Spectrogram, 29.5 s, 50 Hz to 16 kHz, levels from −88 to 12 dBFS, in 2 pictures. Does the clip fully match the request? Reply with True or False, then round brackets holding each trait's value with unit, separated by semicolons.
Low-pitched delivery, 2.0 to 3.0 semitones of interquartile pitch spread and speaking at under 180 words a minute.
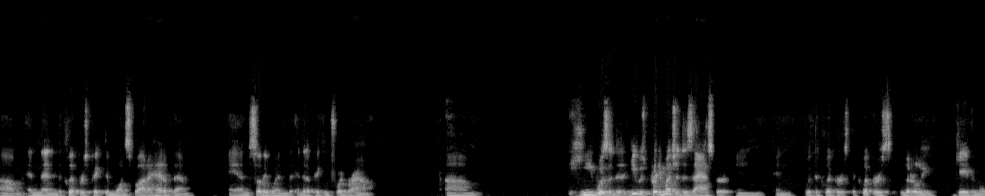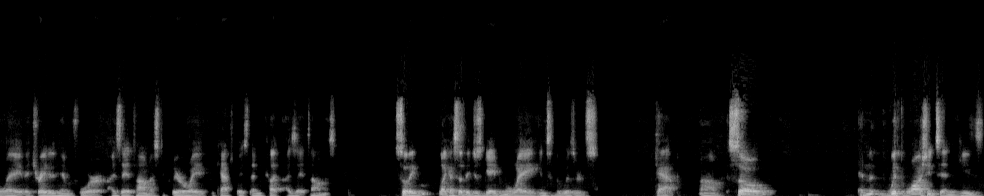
True (100 Hz; 2.5 semitones; 160 wpm)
